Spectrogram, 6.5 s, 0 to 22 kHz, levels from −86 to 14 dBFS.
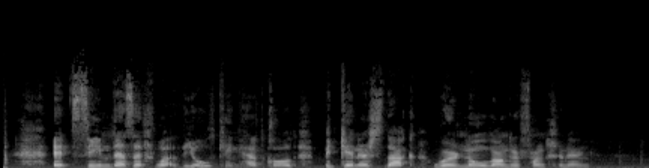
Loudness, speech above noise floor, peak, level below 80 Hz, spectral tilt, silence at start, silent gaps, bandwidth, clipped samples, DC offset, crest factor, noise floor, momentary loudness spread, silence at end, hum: -28 LUFS; 30 dB; -6 dBFS; -70 dBFS; -3 dB/octave; 0.05 s; none; 13 kHz; under 0.1%; under 0.1%; 22 dB; -58 dBFS; 13 LU; 0.6 s; none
